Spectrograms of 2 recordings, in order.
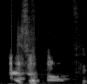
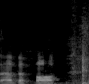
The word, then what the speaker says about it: Azathoth: Azathoth. It's like thought, but without the T. It's more of a T at the end. So Azathoth, but it's a Th. It's Azathoth.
